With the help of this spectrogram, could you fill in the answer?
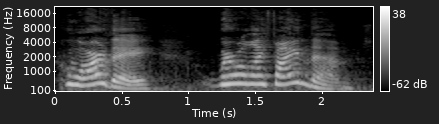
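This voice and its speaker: A woman's voice: very high voice, very animated, unhurried, fairly bright tone, heavily acted. A woman playing a grieving, defiant young princess in a fantasy table read. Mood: stubborn grief. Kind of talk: table read of a fan-written audio drama.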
